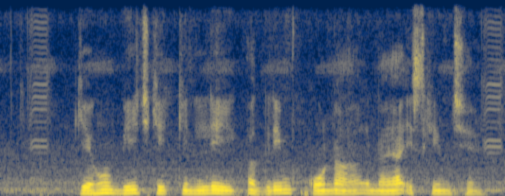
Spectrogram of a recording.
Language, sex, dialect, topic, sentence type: Maithili, male, Angika, agriculture, question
